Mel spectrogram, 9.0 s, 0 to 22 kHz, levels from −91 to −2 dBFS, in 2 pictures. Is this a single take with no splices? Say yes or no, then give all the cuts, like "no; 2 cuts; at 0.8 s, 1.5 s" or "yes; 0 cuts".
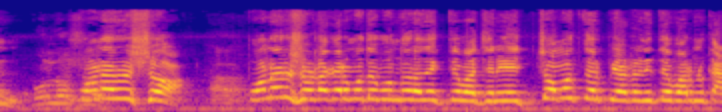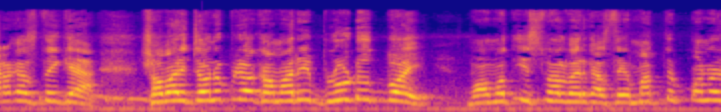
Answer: yes; 0 cuts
